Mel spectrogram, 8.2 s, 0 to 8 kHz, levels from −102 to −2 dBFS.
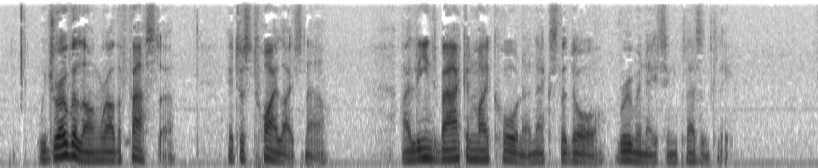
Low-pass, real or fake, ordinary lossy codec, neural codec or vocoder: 7.2 kHz; real; MP3, 48 kbps; none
